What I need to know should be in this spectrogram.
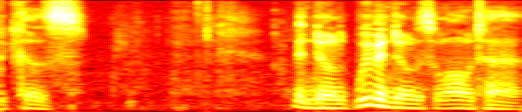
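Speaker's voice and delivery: emotional, choked-up voice. Reflecting on having done this work a long time, getting emotional. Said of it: "I'm getting emotional, man".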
